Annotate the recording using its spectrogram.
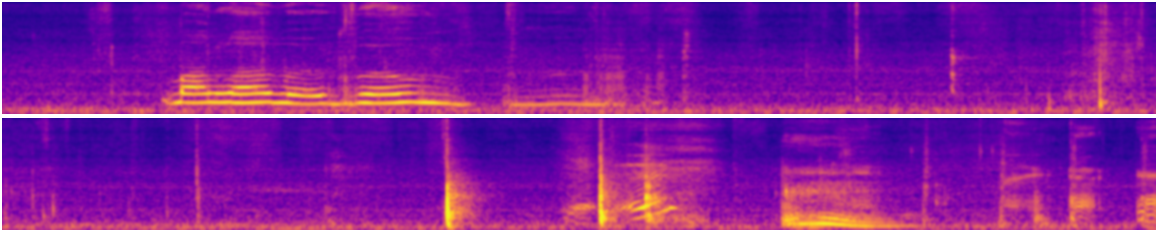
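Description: A young child sings and babbles close by.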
